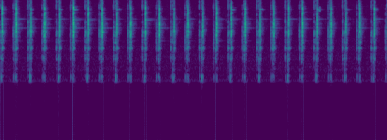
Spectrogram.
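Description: Countdown-timer ticking sound effect: steady clock-like ticks, about three and a half a second, running down the thinking time.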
